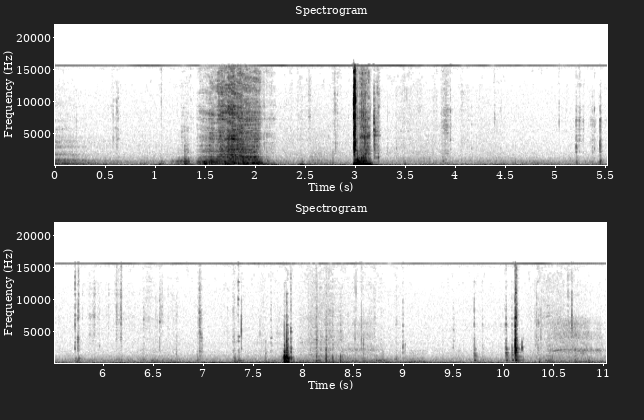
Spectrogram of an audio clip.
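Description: A rusted, seized heatsink nut and screw being worked with pliers and a screwdriver on a ZX Spectrum circuit board: a short rasping scrape about one and a half seconds in, a sharp knock about three seconds in, and a few faint clicks later.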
